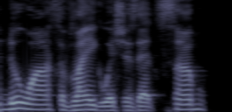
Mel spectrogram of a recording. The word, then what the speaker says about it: Tso: But some of the nuance of language is that some letters are silent. It is salmon. It is salmon. Okay? And it's not General Tso chicken. It's General So chicken.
